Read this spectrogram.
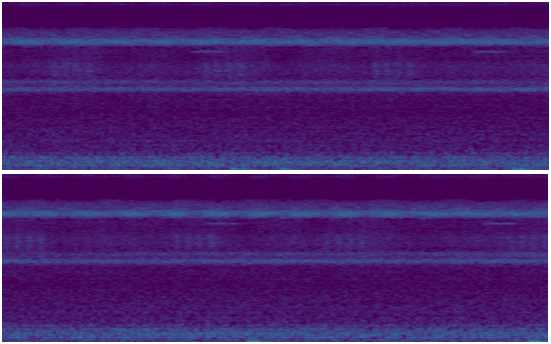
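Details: Crickets chirring through a summer night in the forest, a long unbroken high-pitched ringing that swells faintly in regular pulses, with a steady low rumble beneath.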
